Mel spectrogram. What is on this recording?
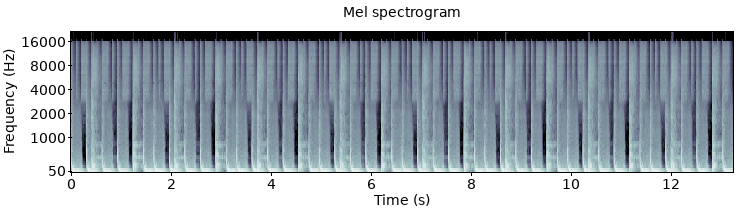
Samsara EKD was used for the kick, sent through EQ and a couple of distortion plugins.
Black Noh Snare was used for the snare, with a resonator and reverb placed on top of it, as well as EQ and compression.
HCX was used for the hihats, with one EQ plugin placed on it.
The master channel got brickwalled (or bricked) using CompressiveCM vst.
